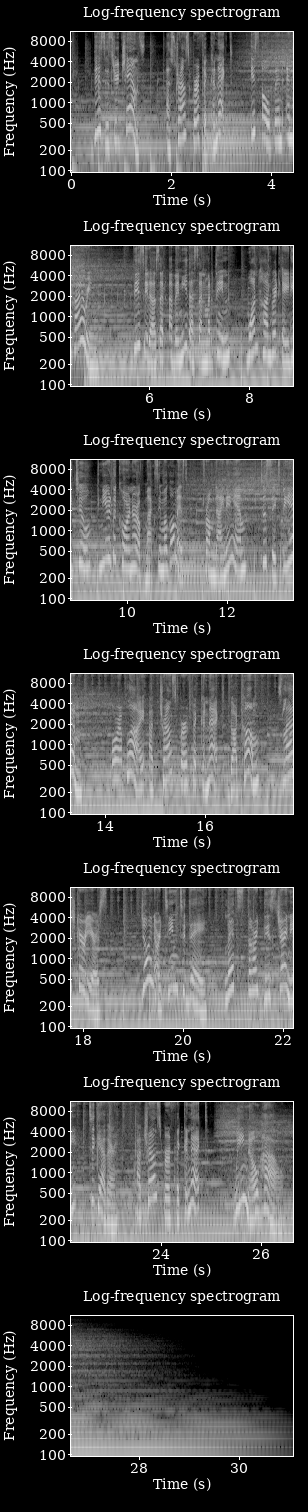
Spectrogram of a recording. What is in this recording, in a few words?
english promos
